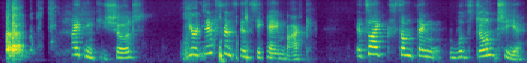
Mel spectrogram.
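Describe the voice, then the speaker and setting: A woman's voice: fairly high pitch, sing-song, takes it slowly, fairly bright tone, full character voice. A woman acting a concerned, frank friend in a drama script read. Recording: clearly noisy line with clicks.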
